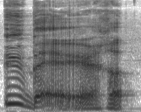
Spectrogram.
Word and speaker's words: Hubert: So she was pronouncing it the French way. Hubert.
